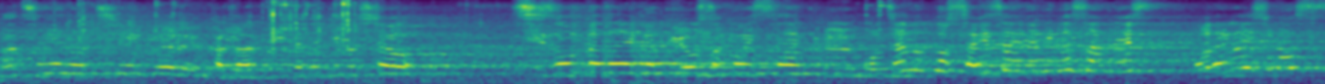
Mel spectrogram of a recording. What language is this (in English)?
Japanese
